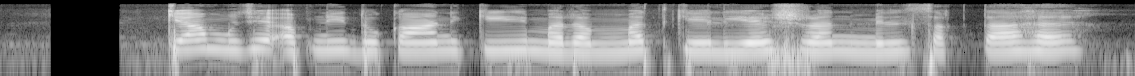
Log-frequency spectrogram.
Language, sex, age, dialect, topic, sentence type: Hindi, female, 25-30, Marwari Dhudhari, banking, question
